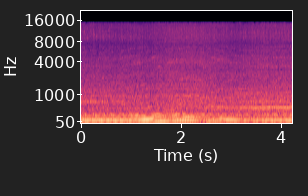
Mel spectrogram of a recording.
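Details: 2012 Corvette C6 Grand Sport, 6.2 L LS3 V8, first start after an AMSOIL engine flush and a change to Signature Series oil: a deep, even V8 burble swells with a light blip, then settles to a smooth, healthy idle.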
